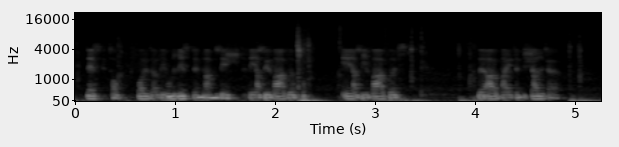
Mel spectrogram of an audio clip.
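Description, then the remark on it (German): A few sharp computer keyboard key presses click, scattered irregularly while a man talks steadily over them, as he saves a file with Ctrl+S. “Wir speichern die Datei ab, Ctrl S und starten vom Desktop aus das Programm EasyWave.”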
